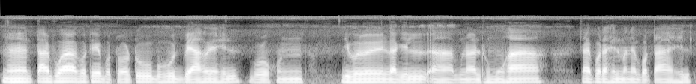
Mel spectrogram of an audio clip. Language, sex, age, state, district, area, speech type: Assamese, male, 18-30, Assam, Lakhimpur, rural, spontaneous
